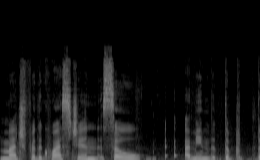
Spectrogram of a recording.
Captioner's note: speaking French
